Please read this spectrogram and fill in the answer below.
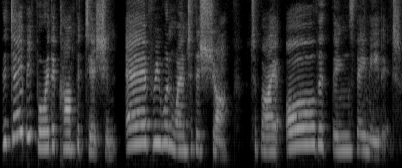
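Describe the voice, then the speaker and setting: A woman with a high voice reads a children's storybook aloud at a very unhurried pace. She narrates expressively and deliberately, stretching key words for young listeners. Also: lively intonation.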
